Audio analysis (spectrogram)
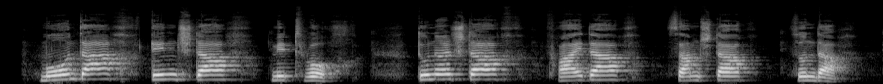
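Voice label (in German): wochentage, O-Ton Hunsrück; Urbar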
